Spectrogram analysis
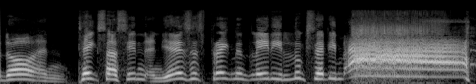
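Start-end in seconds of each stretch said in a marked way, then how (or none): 3.5-4.7 sudden high scream of fright; frightened scream. Retold or imitated. Possessed pregnant woman sees the preacher, frightened high scream. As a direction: shriek as if seized by terror. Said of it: "I got the fright of my life".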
